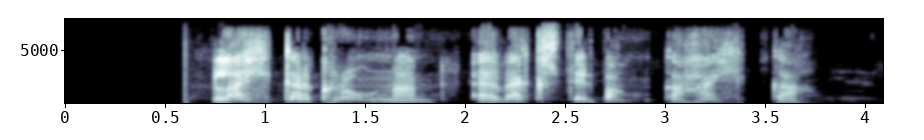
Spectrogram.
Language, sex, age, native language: Icelandic, female, 50-59, Icelandic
